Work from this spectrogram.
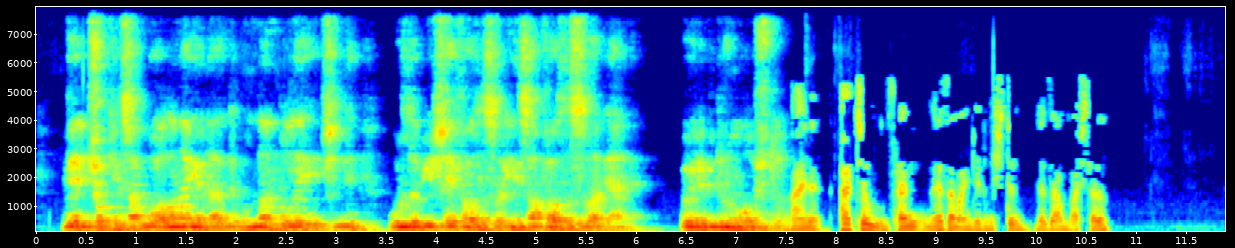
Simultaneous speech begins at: none

